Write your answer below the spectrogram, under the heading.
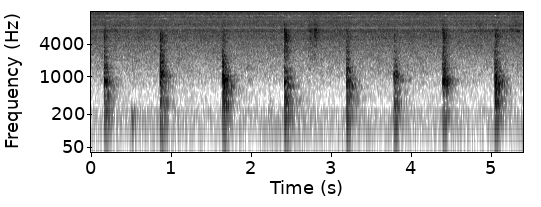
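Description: Tennis ball bounced straight up off a racket's strings in a steady keep-up, a sharp short pock about every three-quarters of a second, eight hits in a row.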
